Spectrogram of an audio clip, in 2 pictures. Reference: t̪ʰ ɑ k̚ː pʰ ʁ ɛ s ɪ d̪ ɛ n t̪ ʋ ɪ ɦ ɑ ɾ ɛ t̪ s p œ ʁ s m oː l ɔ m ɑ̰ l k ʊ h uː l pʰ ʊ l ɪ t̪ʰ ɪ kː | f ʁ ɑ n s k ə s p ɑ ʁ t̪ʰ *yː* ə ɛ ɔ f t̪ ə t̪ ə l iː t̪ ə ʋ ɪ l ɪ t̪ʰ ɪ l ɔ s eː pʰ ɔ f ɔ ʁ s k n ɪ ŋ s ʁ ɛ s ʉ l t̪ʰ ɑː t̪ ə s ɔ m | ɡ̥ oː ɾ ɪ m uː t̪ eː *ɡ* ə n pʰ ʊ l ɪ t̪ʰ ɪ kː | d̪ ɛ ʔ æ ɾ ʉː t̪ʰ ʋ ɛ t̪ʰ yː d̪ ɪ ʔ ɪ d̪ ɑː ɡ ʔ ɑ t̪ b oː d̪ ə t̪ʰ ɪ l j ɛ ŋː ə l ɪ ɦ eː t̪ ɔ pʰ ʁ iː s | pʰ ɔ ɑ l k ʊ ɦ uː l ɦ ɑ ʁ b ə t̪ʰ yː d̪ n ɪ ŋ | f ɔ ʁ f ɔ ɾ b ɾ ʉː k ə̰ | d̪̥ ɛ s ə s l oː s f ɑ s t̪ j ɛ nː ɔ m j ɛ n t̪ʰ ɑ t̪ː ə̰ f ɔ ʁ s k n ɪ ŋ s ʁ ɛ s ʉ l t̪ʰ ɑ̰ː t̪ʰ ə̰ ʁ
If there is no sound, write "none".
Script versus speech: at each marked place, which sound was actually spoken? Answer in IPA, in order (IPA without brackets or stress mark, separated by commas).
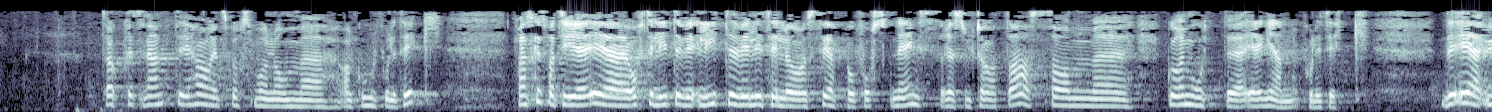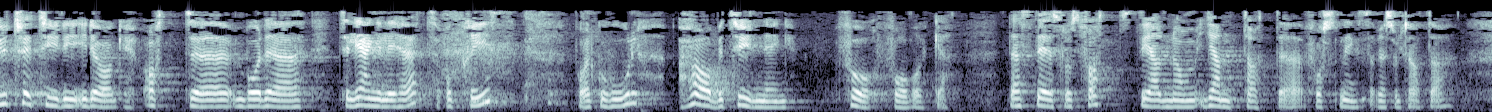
iː, ɡ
